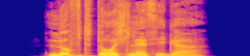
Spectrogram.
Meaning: 1. comparative degree of luftdurchlässig 2. inflection of luftdurchlässig: strong/mixed nominative masculine singular 3. inflection of luftdurchlässig: strong genitive/dative feminine singular
- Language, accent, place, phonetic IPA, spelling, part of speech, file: German, Germany, Berlin, [ˈlʊftdʊʁçˌlɛsɪɡɐ], luftdurchlässiger, adjective, De-luftdurchlässiger.ogg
